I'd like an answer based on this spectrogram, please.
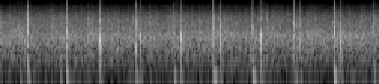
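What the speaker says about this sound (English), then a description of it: "Let's give them all a round of applause just for coming and speaking." A small audience at a Hastings election hustings gives a brief round of clapping, a thin run of distinct close handclaps at a steady rhythm rather than a full ovation.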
